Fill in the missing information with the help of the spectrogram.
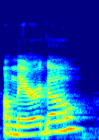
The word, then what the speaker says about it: Amerigo: So, Amerigo? – Like a merry-go-round? – Oh. It's spelled like America, Ameri, okay. And then go. And it's one word. Amerigo.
